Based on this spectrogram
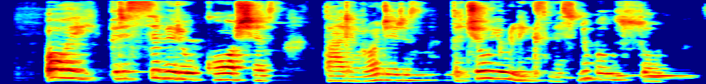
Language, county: Lithuanian, Utena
